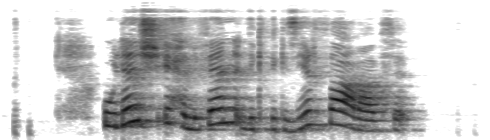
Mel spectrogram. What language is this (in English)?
Kabyle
